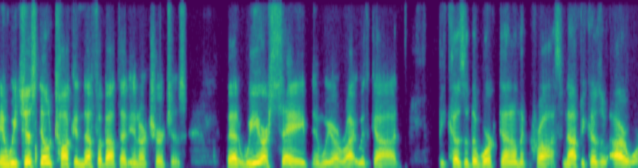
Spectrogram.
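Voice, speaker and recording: A man with an American accent and an unremarkable speaking voice talks at a moderate pace and medium pitch, the sound dry and close with no echo. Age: 60s. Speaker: pastor. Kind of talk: Q&A workshop. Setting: video call.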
